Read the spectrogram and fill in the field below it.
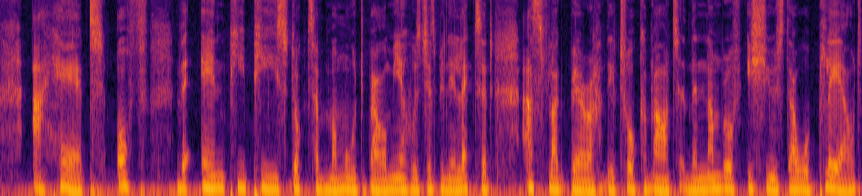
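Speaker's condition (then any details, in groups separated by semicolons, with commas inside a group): No condition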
